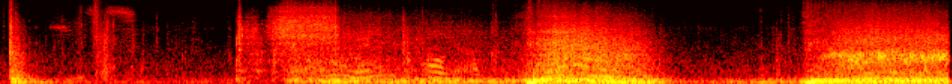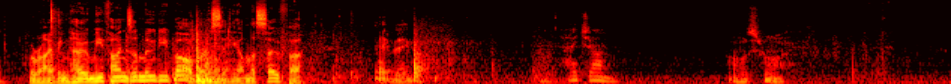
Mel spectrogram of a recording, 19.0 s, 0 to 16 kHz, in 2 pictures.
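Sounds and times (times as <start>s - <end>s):
car engine starting, revving and pulling away: 2.6s - 9.5s
speech: 10.1s - 12.7s, 13.3s - 13.8s, 15.3s - 15.8s, 17.0s - 17.4s.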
